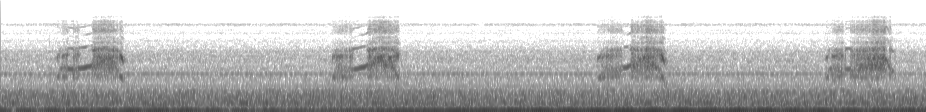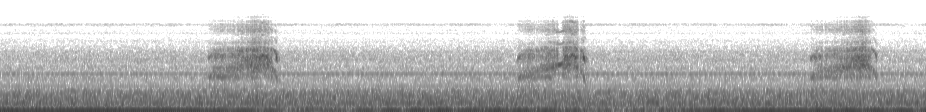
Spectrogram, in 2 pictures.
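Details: A wild pair of barn owls preen each other while short scratchy calls repeat at a regular pace, about every one and a half seconds, six in all, with a low background hum.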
